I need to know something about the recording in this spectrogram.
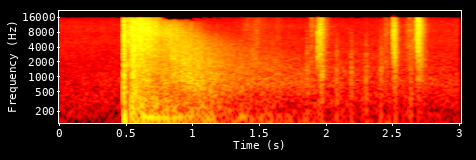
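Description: A gunshot cracks loudly and echoes away.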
